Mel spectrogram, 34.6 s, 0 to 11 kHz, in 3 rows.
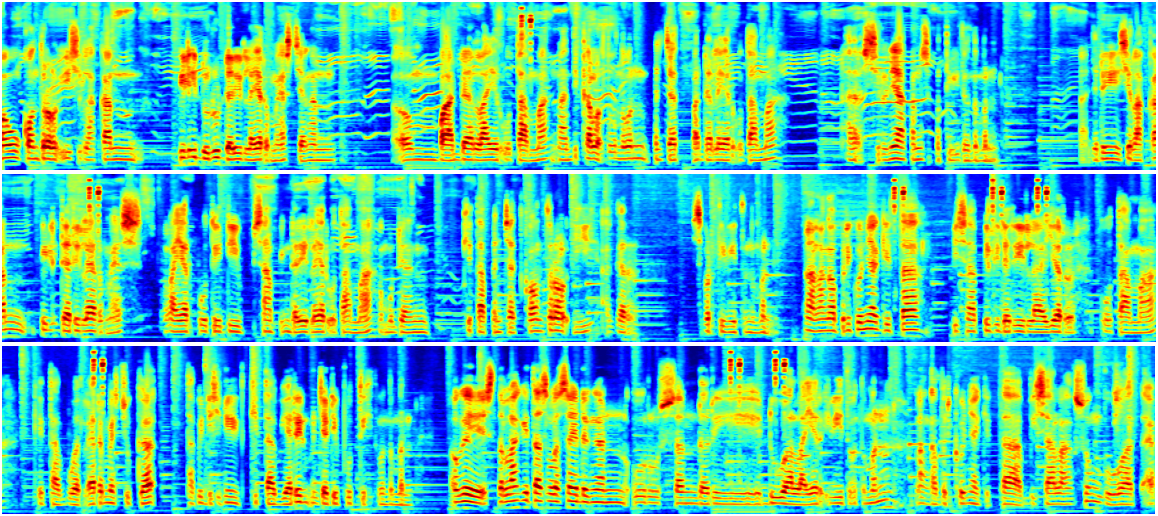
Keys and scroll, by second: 3.6 ctrl+i, 8.7 ctrl+i, 16.5 ctrl+i.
